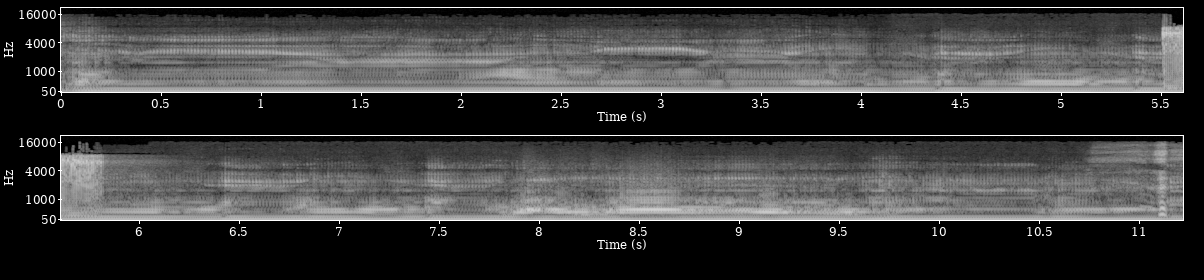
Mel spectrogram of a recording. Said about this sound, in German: Aber wusstet ihr, dass ich auch ein anderes Instrument gut kann? Ich spiele auch Didgeridoo. Toll, oder?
